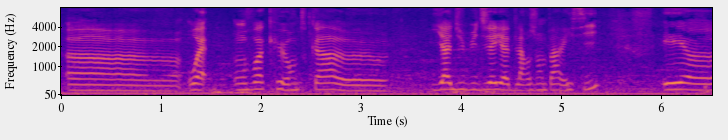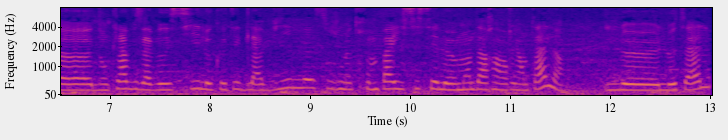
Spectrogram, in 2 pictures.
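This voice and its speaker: A woman speaks at a fairly slow pace. Music plays in the background, and the room echo is audible. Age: young. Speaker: travel vlogger. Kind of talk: travel vlog narration. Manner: hesitant, many fillers.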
